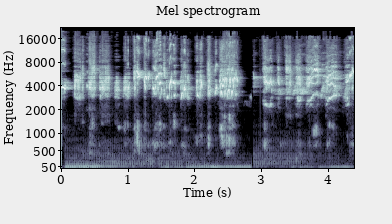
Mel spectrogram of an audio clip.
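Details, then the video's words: Pet red siskin song: dense, high-pitched chattering with rasping buzzes and rapid chirps, a brief gap before the fourth second, then renewed twittering. "Charming Bird Calls for Relaxation red siskin bird"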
